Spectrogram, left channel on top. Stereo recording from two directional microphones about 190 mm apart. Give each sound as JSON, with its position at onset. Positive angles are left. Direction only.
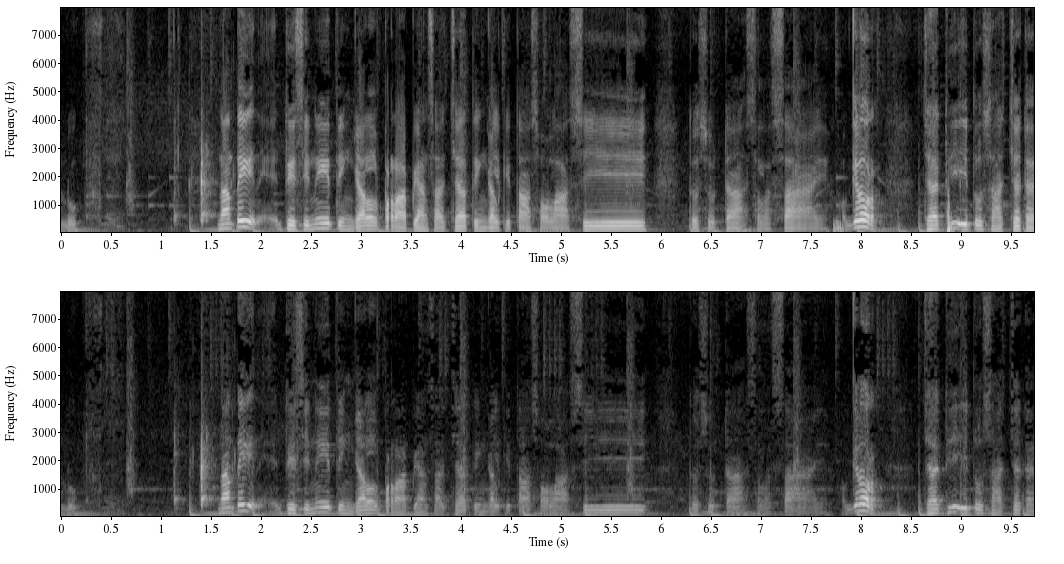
{"t": 1.6, "sound": "speech", "side_deg": 45}
{"t": 3.3, "sound": "speech", "side_deg": 60}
